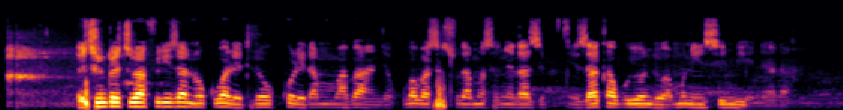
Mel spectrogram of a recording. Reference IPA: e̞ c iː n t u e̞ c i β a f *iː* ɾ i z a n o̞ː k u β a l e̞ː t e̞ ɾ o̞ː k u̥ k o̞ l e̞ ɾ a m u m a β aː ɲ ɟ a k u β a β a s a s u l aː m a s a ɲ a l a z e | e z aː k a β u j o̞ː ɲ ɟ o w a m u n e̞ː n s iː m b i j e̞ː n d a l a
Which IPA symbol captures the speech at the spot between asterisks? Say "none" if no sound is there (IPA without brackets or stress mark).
i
